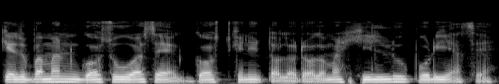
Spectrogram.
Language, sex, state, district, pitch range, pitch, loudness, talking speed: Assamese, male, Assam, Sonitpur, 110-120 Hz, 115 Hz, -12 LUFS, 110 wpm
